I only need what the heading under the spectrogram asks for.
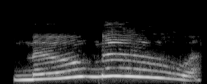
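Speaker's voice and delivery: high, loud cow moo. Acted. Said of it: "He can sound like a cow".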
